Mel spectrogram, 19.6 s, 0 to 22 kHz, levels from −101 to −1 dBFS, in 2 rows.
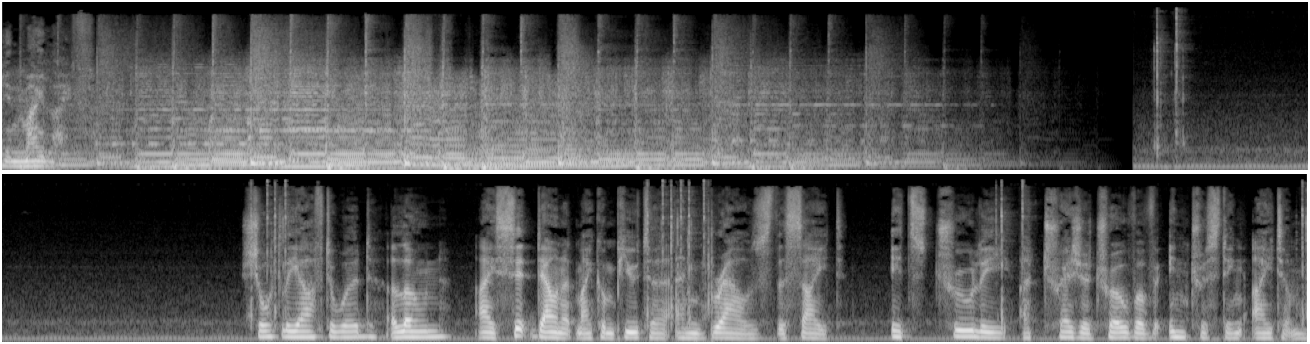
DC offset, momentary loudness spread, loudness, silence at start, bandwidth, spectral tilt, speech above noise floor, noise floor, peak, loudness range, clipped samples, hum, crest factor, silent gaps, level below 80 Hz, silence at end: under 0.1%; 15 LU; -22 LUFS; 0 s; 18 kHz; -5.5 dB/octave; 49 dB; -70 dBFS; -4 dBFS; 16 LU; under 0.1%; none; 20 dB; 8.40-8.48 s; -40 dBFS; 0 s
